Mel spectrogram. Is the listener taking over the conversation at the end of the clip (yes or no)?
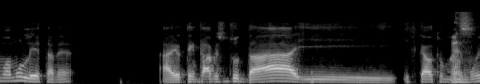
no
